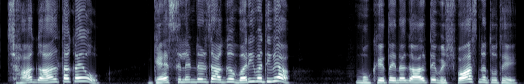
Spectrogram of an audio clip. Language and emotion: Sindhi, surprised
